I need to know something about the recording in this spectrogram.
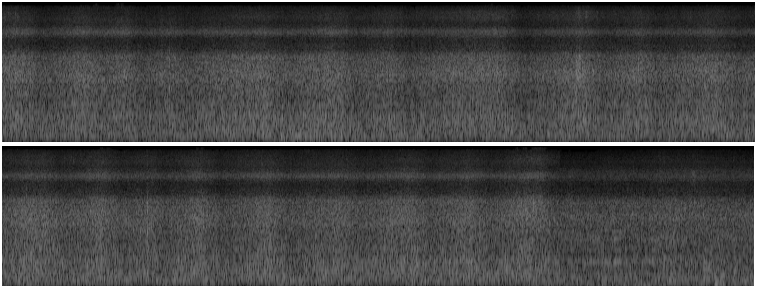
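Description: Rough lake waves breaking and splashing against a concrete breakwall, a steady rush of surf swelling with each wave, with wind buffeting the microphone.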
